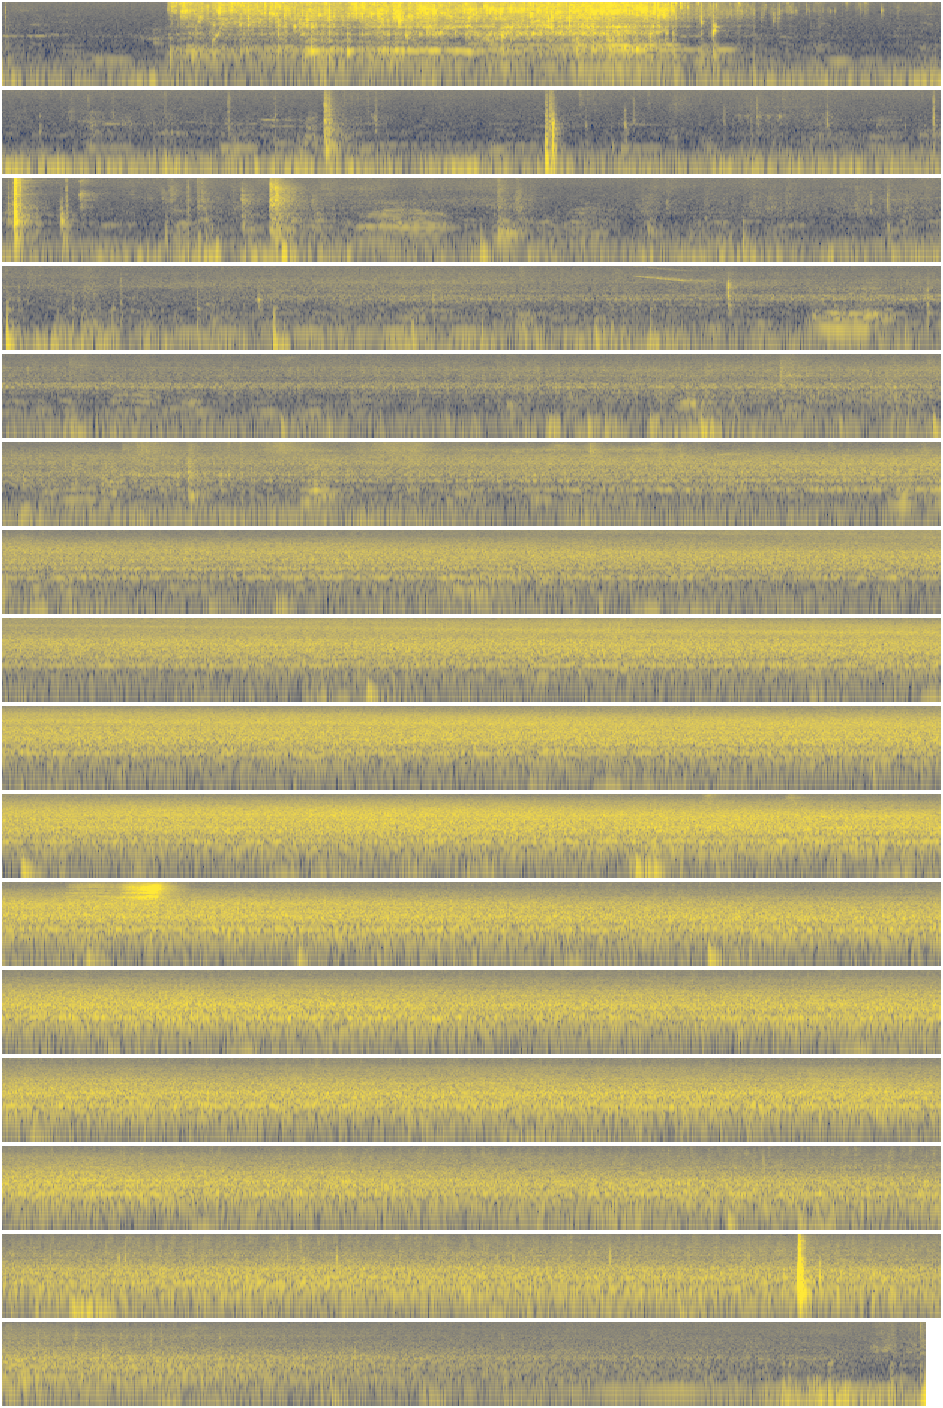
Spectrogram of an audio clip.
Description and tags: This is part of a series of workshops done in collaboration with Casa Asia, that attempt to explore how immigrant communities in Barcelona would represent themselves through sound. Participants are provided with recorders that they can take with themselves and use daily, during a period of time.
In the workshop we reflect collectively on the relation between the recorded sounds, and their cultural significance for the participants. Attempting to not depart from any preconceived idea of the participant's cultural identity.
Sound recorded by Mary Esther Cordero.
"Es el sonido del agua desde que lo pongo en el calentador de agua hasta que acaba hirviendo. La grabación se hizo en mi casa. Escogí este sonido como una manera de identificarme porque cada día el pobre calentador está en marcha, porque solemos, mi familia y yo, sobretodo mis padres y yo, preparar siempre infusiones o tés. Incluso lo utilizamos para poder calentar el agua para nuestros fideos instantáneos."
